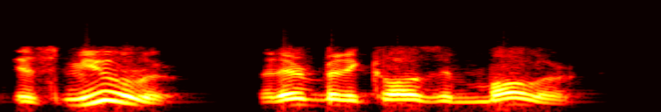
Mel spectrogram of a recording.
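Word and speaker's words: Mueller: mauler Muir no again nobody knows how to pronounce his name moot it's Muller but everybody calls him Muller but uh when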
